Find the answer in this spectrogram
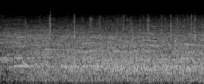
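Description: A crowd applauding steadily, a dense patter of many hands.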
